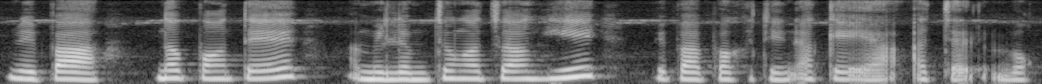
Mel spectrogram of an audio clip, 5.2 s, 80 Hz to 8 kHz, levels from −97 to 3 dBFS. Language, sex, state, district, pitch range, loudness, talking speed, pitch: Mizo, female, Mizoram, Aizawl, 200-230 Hz, -19 LUFS, 175 wpm, 215 Hz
